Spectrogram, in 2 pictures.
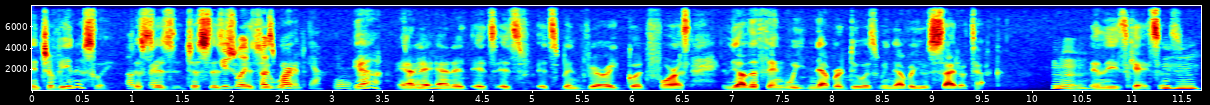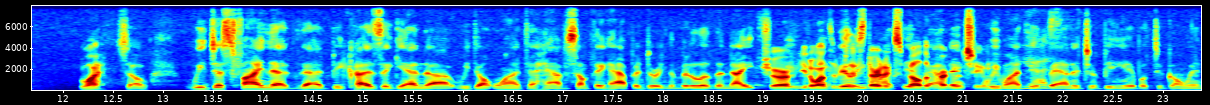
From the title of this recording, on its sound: Live from ASRM 2023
